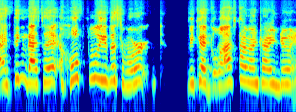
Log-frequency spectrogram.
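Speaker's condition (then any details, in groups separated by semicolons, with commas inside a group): Spastic cerebral palsy, mixed; mixed type, mostly spastic, involuntary jerking movements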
